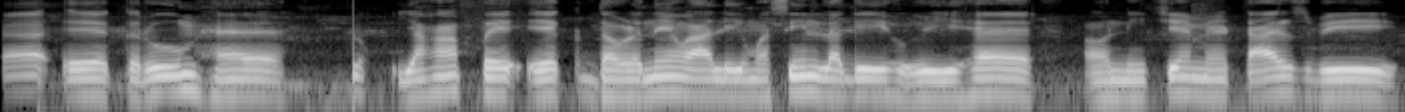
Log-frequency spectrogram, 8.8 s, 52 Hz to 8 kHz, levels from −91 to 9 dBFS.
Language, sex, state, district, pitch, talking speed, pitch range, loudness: Hindi, male, Jharkhand, Ranchi, 115 Hz, 125 wpm, 115-130 Hz, -15 LUFS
